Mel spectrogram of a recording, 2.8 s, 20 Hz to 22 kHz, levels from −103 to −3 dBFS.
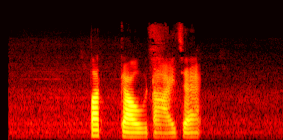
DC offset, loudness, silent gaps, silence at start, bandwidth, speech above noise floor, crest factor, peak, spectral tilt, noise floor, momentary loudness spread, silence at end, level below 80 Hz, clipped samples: under 0.1%; -27 LUFS; none; 0.9 s; 11 kHz; 40 dB; 24 dB; -6 dBFS; -6.5 dB/octave; -66 dBFS; 9 LU; 0.85 s; -84 dBFS; under 0.1%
